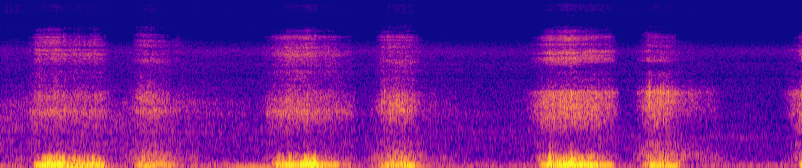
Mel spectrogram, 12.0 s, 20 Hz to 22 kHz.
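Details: Loud, rattling snores on each in-breath and shorter rumbles on each out-breath, about 15 breaths a minute; heavy snoring from a sleeping person caught on camera who denies snoring.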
